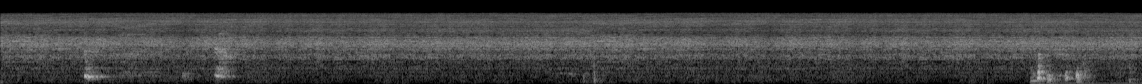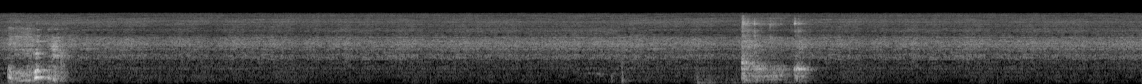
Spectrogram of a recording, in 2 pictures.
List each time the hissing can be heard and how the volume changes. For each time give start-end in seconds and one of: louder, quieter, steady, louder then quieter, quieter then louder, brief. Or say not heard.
0.0-22.7 steady.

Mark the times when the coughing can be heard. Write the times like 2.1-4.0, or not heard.
0.8-2.4, 10.3-12.1, 18.8-19.5.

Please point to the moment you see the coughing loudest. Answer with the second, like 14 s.
12 s.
